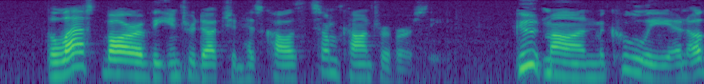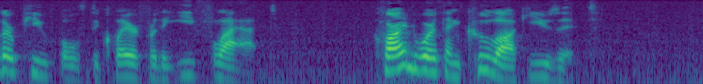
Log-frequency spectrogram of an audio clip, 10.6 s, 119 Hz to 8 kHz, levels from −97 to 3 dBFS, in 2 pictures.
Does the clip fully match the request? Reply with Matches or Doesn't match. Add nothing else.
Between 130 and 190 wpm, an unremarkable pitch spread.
Matches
